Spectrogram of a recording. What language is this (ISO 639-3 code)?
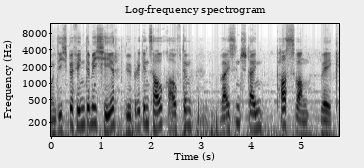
deu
